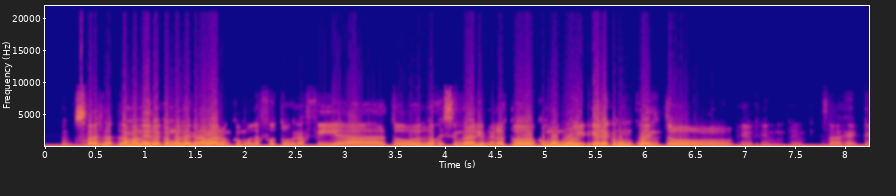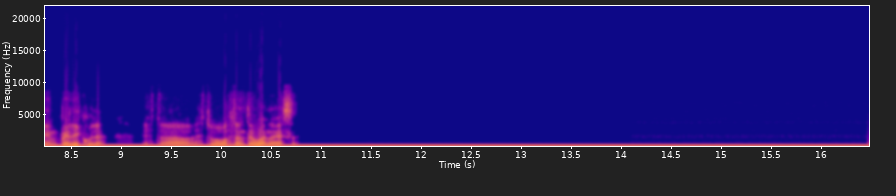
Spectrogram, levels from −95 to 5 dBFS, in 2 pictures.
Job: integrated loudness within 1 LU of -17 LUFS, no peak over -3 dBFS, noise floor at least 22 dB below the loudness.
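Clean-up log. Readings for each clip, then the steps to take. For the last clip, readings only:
clipped 1.4%; flat tops at -15.5 dBFS; hum 50 Hz; harmonics up to 250 Hz; hum level -27 dBFS; loudness -26.5 LUFS; peak -15.5 dBFS; loudness target -17.0 LUFS
-> clip repair -15.5 dBFS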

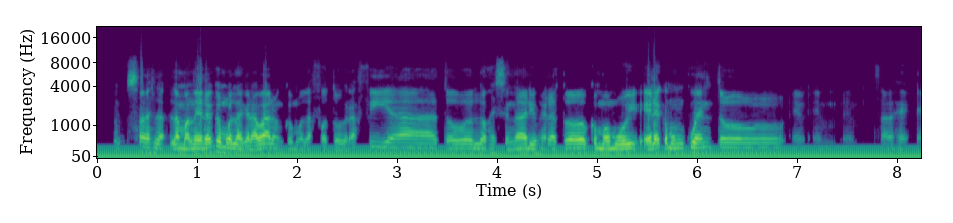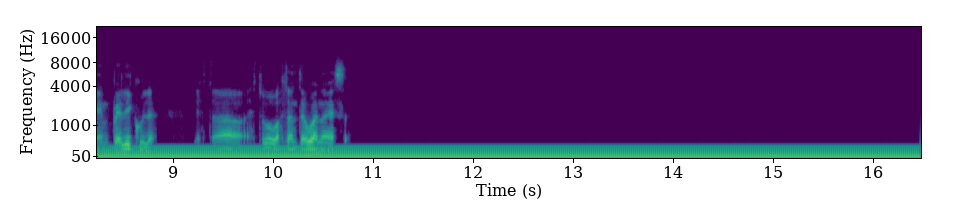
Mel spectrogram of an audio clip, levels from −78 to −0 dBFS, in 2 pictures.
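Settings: clipped 0.0%; hum 50 Hz; harmonics up to 250 Hz; hum level -26 dBFS
-> de-hum 50 Hz, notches 5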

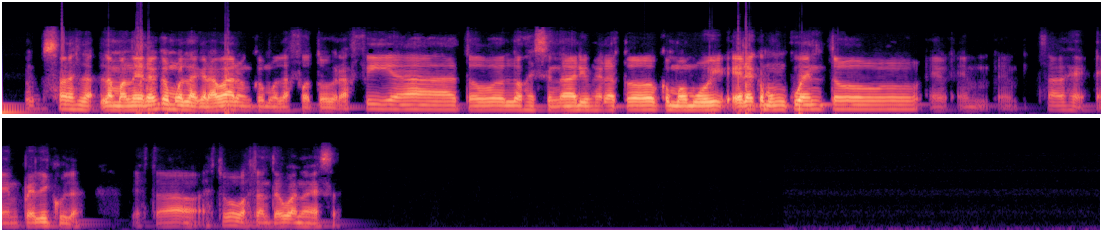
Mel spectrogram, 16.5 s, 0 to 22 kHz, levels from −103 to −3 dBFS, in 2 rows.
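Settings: hum none; loudness -24.0 LUFS; peak -5.5 dBFS; loudness target -17.0 LUFS
-> gain +7 dB; limiter -3 dBFS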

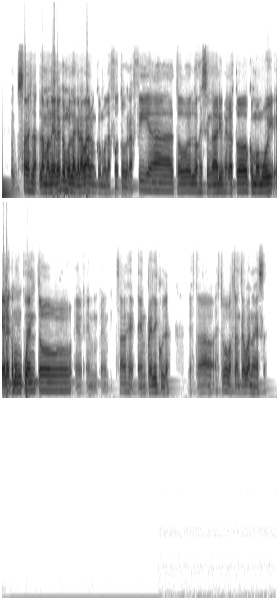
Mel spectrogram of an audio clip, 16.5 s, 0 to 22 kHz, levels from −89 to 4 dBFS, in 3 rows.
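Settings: loudness -17.5 LUFS; peak -3.0 dBFS; noise floor -72 dBFS

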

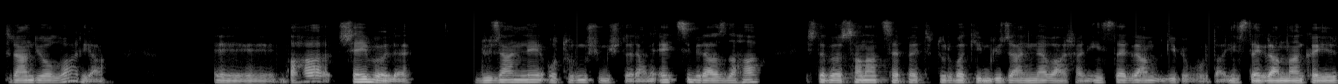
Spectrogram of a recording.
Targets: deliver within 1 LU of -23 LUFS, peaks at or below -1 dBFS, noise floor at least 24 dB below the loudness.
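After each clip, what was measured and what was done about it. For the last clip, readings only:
clicks 6; loudness -29.5 LUFS; peak -11.0 dBFS; loudness target -23.0 LUFS
-> de-click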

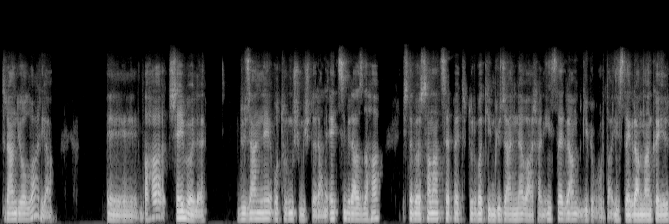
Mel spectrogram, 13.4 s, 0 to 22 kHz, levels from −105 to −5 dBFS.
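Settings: clicks 0; loudness -29.5 LUFS; peak -11.0 dBFS; loudness target -23.0 LUFS
-> gain +6.5 dB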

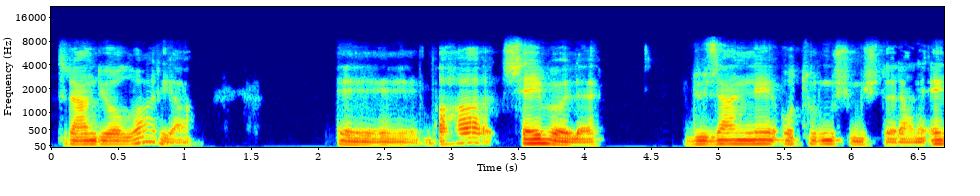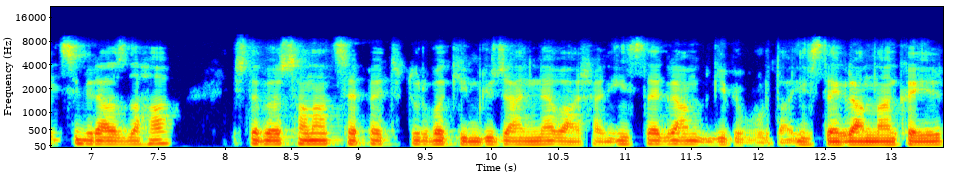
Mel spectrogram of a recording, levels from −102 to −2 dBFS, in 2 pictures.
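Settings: loudness -23.0 LUFS; peak -4.5 dBFS; noise floor -72 dBFS

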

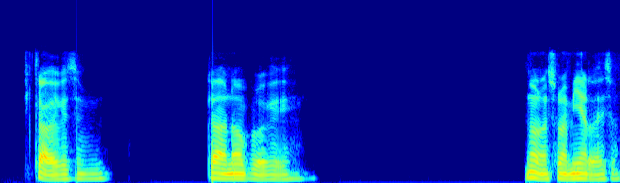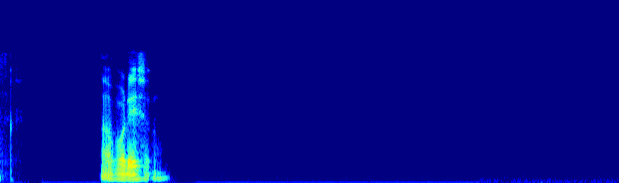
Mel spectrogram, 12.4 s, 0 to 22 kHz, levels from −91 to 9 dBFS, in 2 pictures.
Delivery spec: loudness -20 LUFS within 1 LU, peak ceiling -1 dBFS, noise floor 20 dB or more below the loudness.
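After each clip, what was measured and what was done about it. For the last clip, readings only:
dropouts 2; longest dropout 4.1 ms; loudness -29.0 LUFS; peak -10.5 dBFS; loudness target -20.0 LUFS
-> interpolate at 0.76/2.12, 4.1 ms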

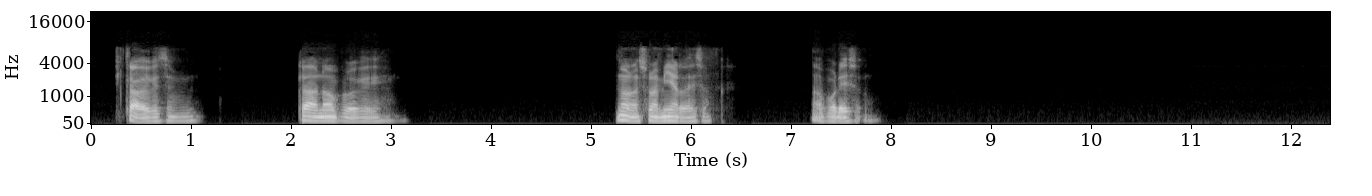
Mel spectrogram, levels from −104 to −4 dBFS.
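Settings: dropouts 0; loudness -29.0 LUFS; peak -10.5 dBFS; loudness target -20.0 LUFS
-> gain +9 dB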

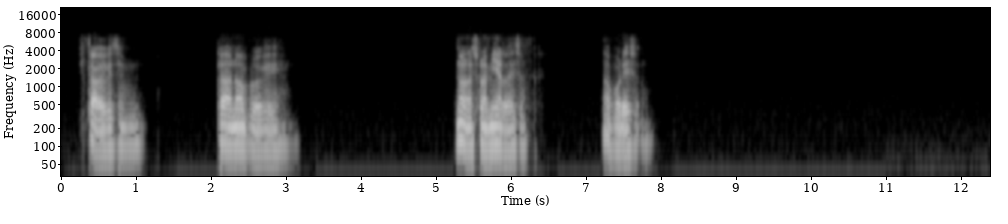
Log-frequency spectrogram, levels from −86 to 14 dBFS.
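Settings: loudness -20.0 LUFS; peak -1.5 dBFS; noise floor -78 dBFS

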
